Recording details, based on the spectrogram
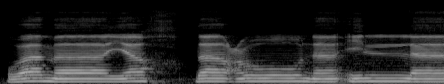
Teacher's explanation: Bundan sonra gelen dik bir hemzemiz var. Onun için illa diye uzatıyoruz.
